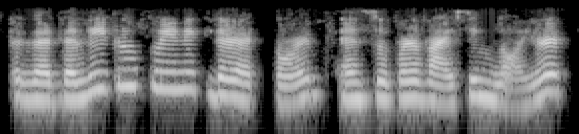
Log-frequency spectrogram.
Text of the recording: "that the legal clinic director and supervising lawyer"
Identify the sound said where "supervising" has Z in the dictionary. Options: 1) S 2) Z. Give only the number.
1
